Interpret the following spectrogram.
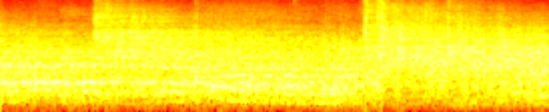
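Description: Two sharp cracks about a second apart, of ball hockey sticks striking the ball or boards, over a steady din of voices in the rink.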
